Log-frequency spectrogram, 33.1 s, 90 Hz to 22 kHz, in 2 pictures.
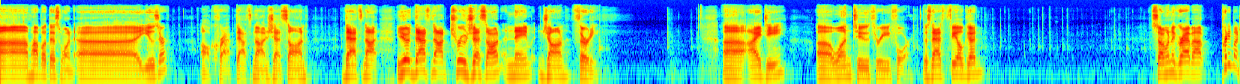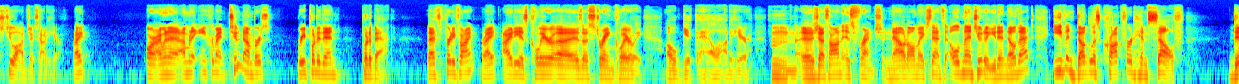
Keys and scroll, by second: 0.0-6.0 typing, 6.8 Tab, 7.2-7.7 ctrl+c, 7.7-10.8 typing.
